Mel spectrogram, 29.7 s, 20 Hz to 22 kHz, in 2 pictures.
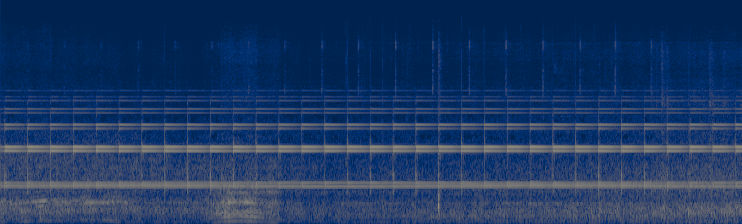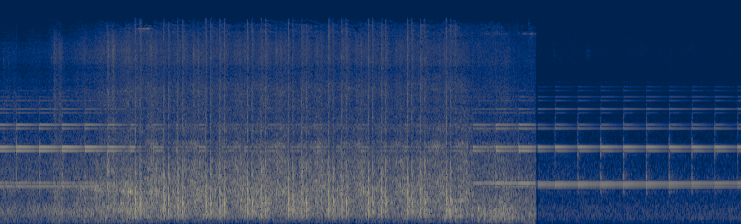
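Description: A railway warning bell ringing evenly at about two strikes a second, while a Hankyu electric train runs past on the near track. The train's wheel and running noise is the loudest sound, building from about 16 seconds in and cutting off sharply about 25 seconds in.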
